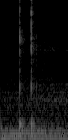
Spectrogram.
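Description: Two quick, light computer mouse clicks close together, crisp and near against a quiet background.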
